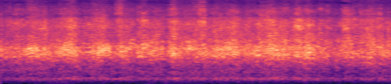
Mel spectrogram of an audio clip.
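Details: Flock of domestic ducks in a pen, quacking non-stop for over an hour while waiting to be let out late in the morning; dense, overlapping nasal quacks form a continuous loud chorus throughout.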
